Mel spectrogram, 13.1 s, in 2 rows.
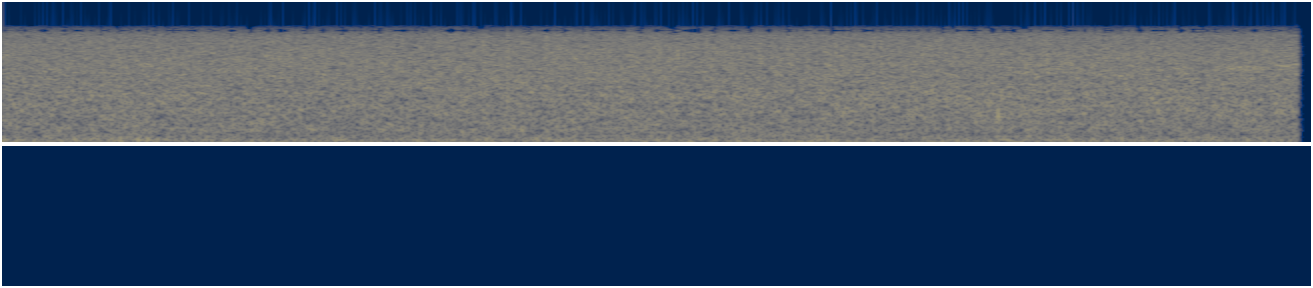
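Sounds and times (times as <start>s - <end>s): rain falling on pond water: 0.0s - 6.5s.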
